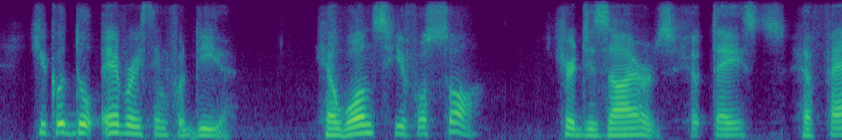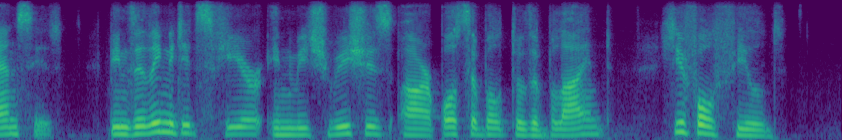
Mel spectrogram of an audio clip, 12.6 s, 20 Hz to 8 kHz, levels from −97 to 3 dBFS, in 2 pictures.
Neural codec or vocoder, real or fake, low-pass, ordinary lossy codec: codec, 16 kHz, 0.5 kbps, X-Codec, HuBERT features, trained on LibriSpeech; fake; 7.2 kHz; Opus, 16 kbps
